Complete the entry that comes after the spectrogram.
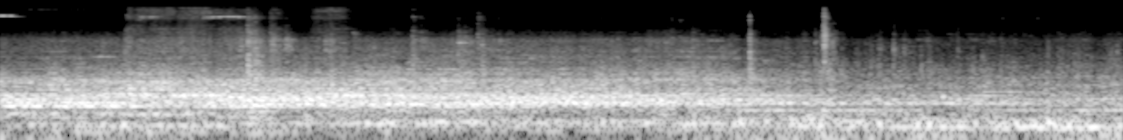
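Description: Moving Alaska Railroad passenger train heard from the open gangway between cars: a steady rumble of wheels on rail with a few sharp clicks and knocks. It is loudest in the first half and eases toward the end as the next car is entered.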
